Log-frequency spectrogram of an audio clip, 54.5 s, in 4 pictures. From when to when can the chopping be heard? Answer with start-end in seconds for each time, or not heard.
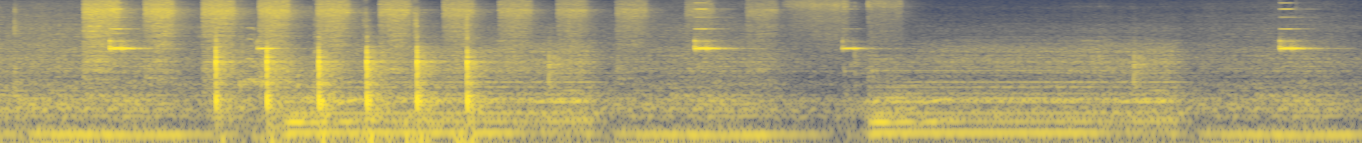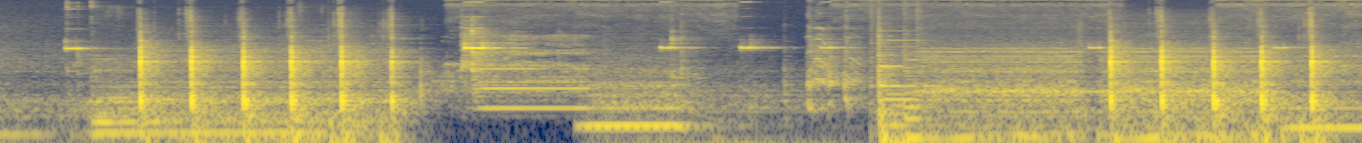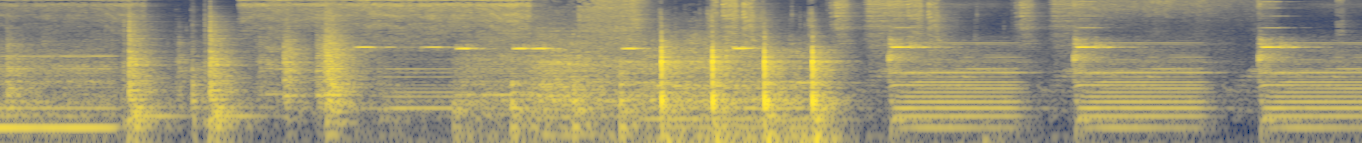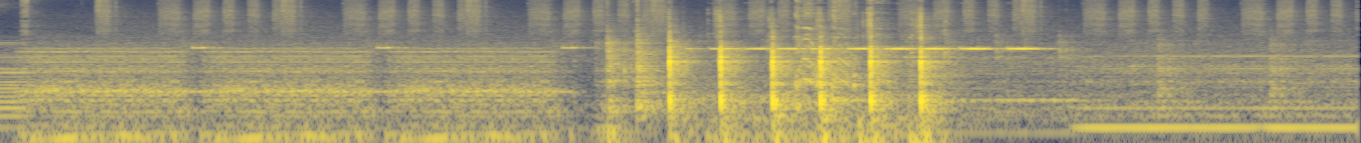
2.1-4.8, 15.1-17.6, 24.8-27.1, 33.9-35.6, 47.5-50.4.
